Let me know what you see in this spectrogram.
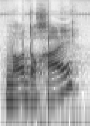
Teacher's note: Und deswegen hat sie ein Kurzvokal, das heißt, wir wissen hier, dieses Kametz muss ein Kametz Ratuf sein, ein kurzes O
